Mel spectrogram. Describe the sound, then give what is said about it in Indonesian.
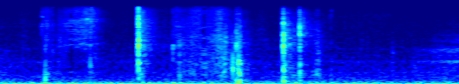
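Tarot cards being shuffled and drawn for a career reading for Capricorn, with a few sharp riffling snaps and soft slides spread across a couple of seconds at fairly low volume. “Kita bacakan sekarang kartu karirnya untuk Capricorn.”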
